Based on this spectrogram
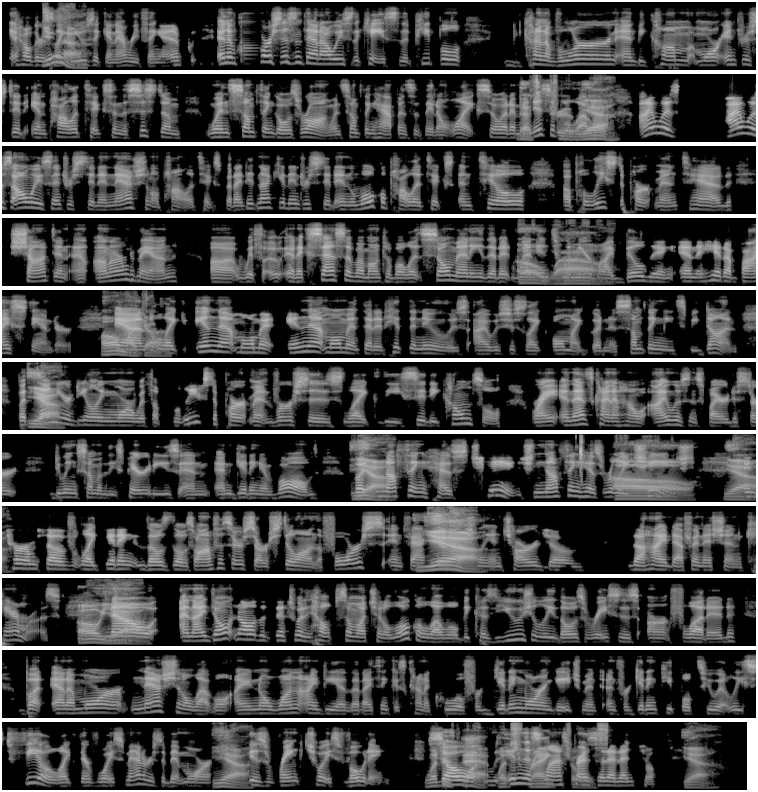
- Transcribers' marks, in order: other background noise; drawn out: "Oh"; "presidential" said as "presidedential"
- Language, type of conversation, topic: English, unstructured, How can ordinary people make a difference in politics?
